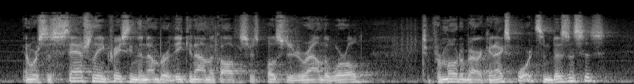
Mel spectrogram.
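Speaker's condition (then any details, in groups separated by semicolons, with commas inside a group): No condition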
